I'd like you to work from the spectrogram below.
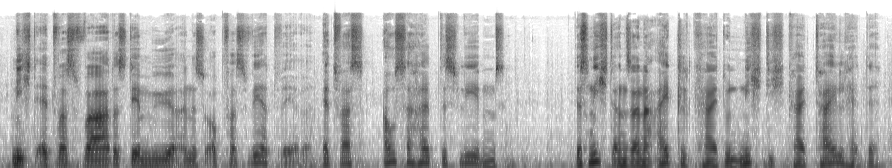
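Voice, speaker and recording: In a radio play, an actor gives a measured, articulate, lightly acted performance as a refined, jealous, brooding man recounting his memories. His voice is medium in pitch.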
